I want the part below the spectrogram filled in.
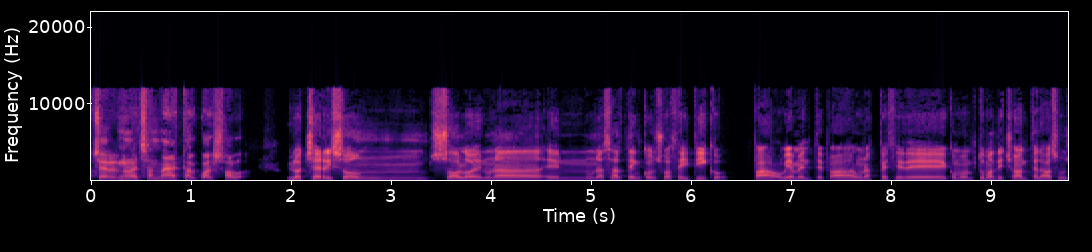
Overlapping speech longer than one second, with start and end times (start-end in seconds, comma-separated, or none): none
